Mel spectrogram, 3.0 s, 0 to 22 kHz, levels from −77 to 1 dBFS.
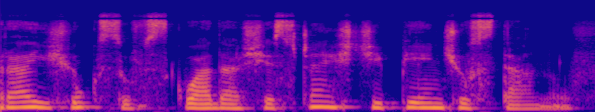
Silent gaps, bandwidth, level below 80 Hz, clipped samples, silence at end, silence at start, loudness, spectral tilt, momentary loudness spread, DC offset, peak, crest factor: none; 14 kHz; -68 dBFS; under 0.1%; 0 s; 0 s; -25 LUFS; -4.5 dB/octave; 3 LU; under 0.1%; -6 dBFS; 18 dB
